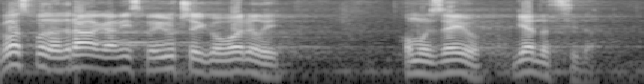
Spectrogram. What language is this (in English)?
Serbian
